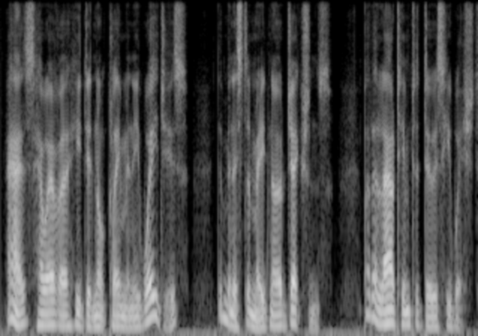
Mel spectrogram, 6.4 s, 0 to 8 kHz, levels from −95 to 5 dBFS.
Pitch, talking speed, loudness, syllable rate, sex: 105 Hz, 195 wpm, -20 LUFS, 5.7 syllables/s, male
